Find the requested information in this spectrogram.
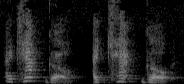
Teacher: They just hold the T.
